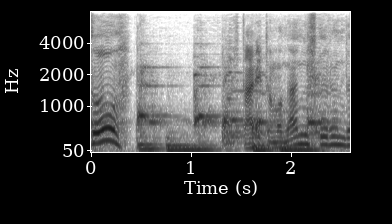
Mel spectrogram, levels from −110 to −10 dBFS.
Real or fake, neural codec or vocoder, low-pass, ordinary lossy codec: fake; codec, 16 kHz, 2 kbps, FunCodec, trained on Chinese and English, 25 frames a second; none; none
